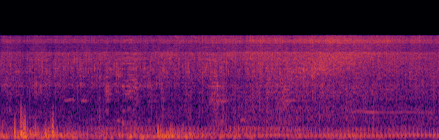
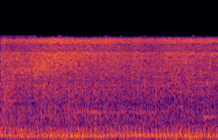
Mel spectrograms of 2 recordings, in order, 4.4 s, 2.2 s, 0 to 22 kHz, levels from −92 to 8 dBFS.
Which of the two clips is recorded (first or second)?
first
